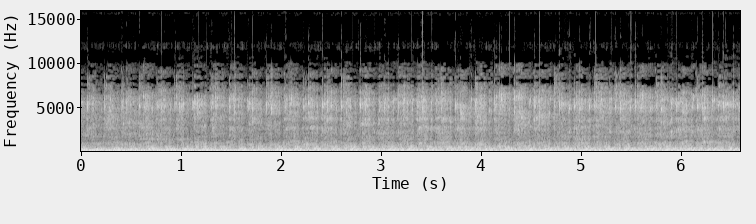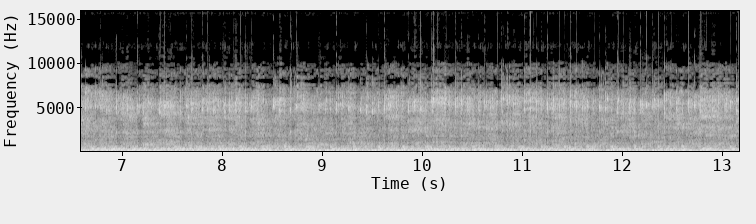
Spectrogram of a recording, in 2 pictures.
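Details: Loud, steady Simplicity small engine run with an even beat and some rattle but no misfire; earlier popped and misfired when revved, now only pops on throttle let-off, running fine.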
